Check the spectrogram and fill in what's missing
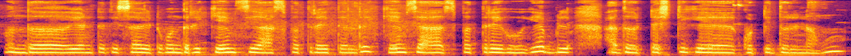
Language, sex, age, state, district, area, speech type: Kannada, female, 30-45, Karnataka, Dharwad, rural, spontaneous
